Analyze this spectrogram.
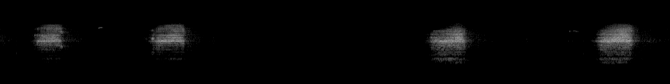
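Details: Barn owl owlets, seven young in a nest box, recorded 15 March 2024: four harsh snoring hisses in two pairs separated by a long silent gap, with faint clicks between.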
